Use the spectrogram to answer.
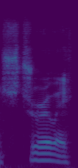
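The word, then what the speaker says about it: Struijk: Ziggy Jones, the digraph in Struick is pronounced as ow in out.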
